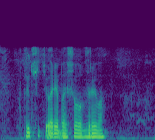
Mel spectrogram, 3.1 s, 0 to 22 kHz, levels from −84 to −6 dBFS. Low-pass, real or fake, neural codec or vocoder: 5.4 kHz; fake; codec, 16 kHz in and 24 kHz out, 2.2 kbps, FireRedTTS-2 codec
